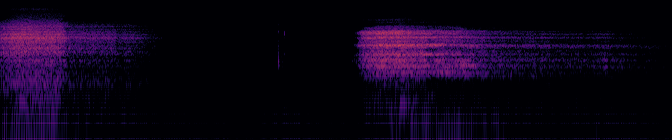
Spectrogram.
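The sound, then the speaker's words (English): A slow exhale through the mouth during a guided breathing meditation: a soft, breathy rush that tapers into quiet, then after a pause a second long, fuller breath swells and gradually fades. “Exhale through your mouth.”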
